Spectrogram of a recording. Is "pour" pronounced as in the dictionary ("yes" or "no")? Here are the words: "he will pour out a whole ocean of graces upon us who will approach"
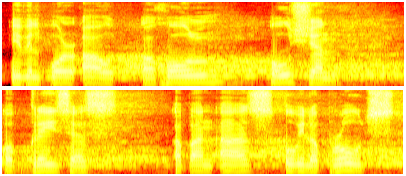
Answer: yes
